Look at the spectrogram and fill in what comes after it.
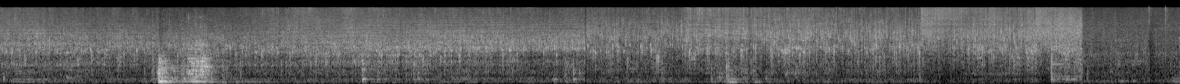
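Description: Spiny lobsters deep-frying in a large wok of hot oil: a steady sizzle, with a couple of short knocks about two seconds in. The sizzle drops off suddenly near the end.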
